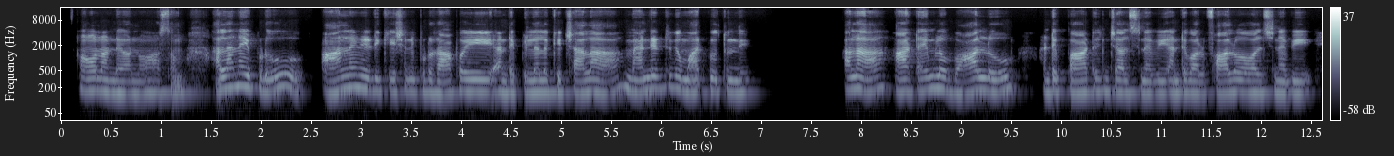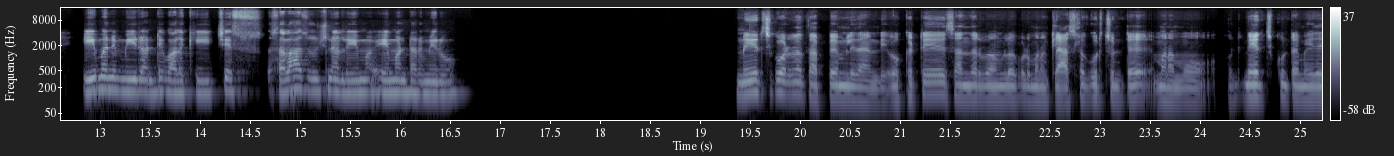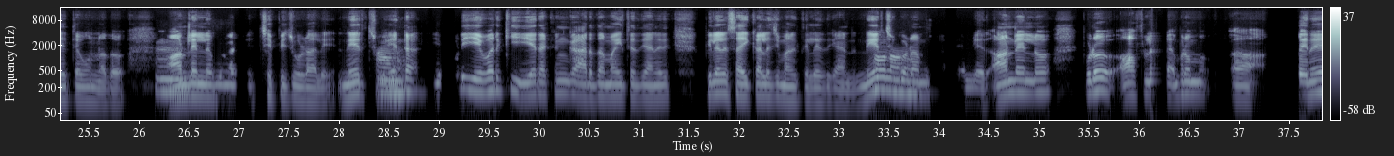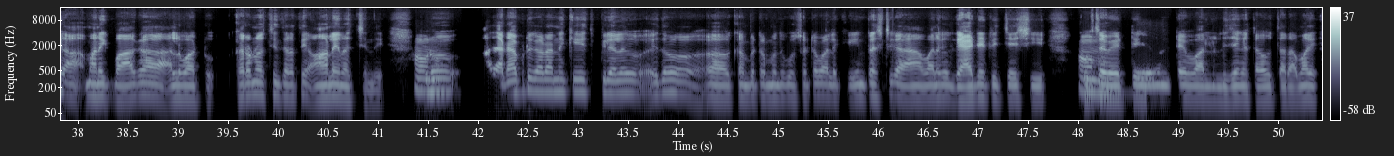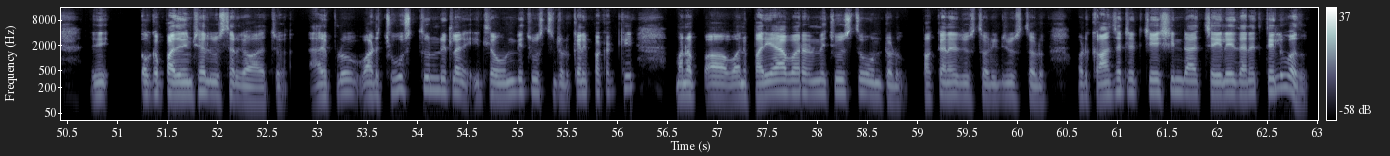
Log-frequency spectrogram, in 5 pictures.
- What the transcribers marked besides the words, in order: in English: "ఆన్‌లైన్ ఎడ్యుకేషన్"; in English: "మ్యాన్‌డేటరీగా"; in English: "ఫాలో"; in English: "క్లాస్‌లో"; in English: "ఆన్‍లైన్‍లో"; in English: "సైకాలజీ"; in English: "ఆన్‍లైన్‍లో"; in English: "ఆఫ్‍లైన్"; in English: "ఆన్‍లైన్"; in English: "అడాప్ట్"; in English: "ఇంట్రెస్ట్‌గా"; in English: "గ్యాడెట్"; in English: "కాన్సంట్రేట్"
- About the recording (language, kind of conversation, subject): Telugu, podcast, ఆన్‌లైన్ విద్య రాబోయే కాలంలో పిల్లల విద్యను ఎలా మార్చేస్తుంది?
